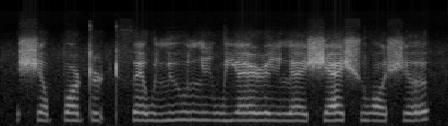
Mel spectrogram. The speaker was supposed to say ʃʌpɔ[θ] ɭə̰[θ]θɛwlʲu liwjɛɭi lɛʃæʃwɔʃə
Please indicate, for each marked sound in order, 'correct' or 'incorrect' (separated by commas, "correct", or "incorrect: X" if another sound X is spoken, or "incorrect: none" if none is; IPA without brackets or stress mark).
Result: incorrect: ʈ, incorrect: ʈ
